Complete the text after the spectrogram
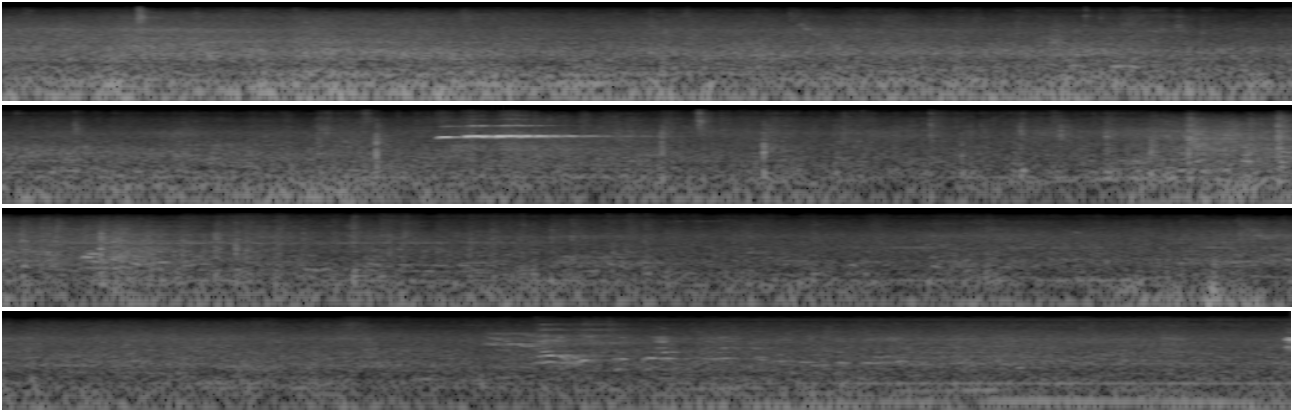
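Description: City traffic hums steadily outdoors on a busy street.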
